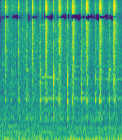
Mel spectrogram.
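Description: Celery stalk being sliced on a handheld plastic mandoline slicer: a quick run of crisp crunching strokes, several a second.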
